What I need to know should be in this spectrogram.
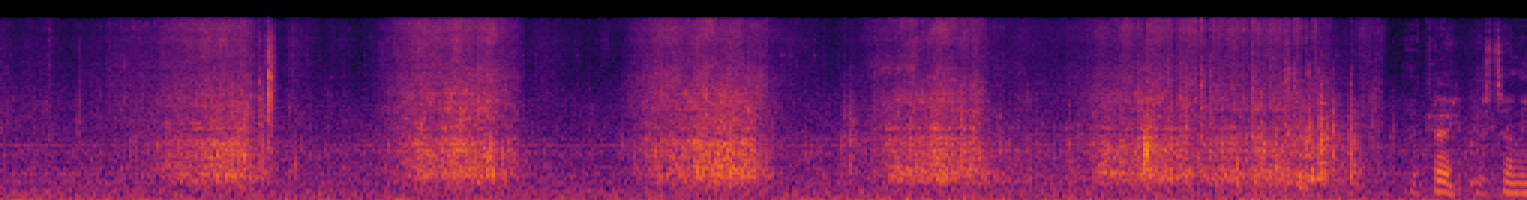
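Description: A man winches in a sailing rope.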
